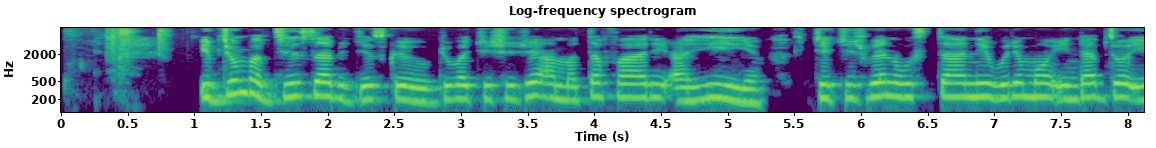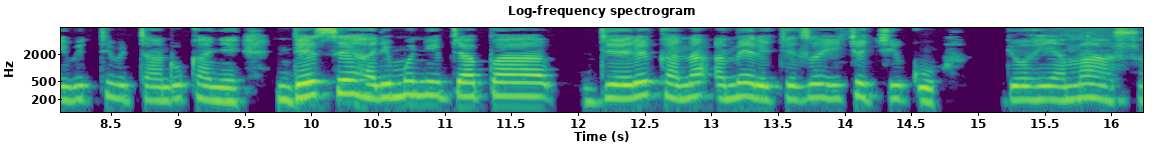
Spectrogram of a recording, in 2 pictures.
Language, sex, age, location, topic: Kinyarwanda, female, 50+, Nyagatare, education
